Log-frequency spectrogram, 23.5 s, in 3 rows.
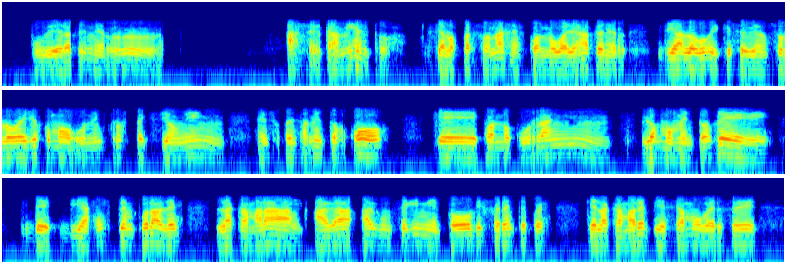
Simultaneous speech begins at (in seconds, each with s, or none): none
